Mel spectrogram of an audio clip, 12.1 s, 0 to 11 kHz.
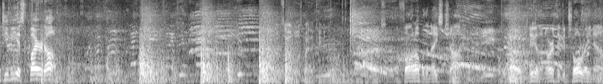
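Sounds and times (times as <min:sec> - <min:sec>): men shouting: 0:07.0 - 0:11.4.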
